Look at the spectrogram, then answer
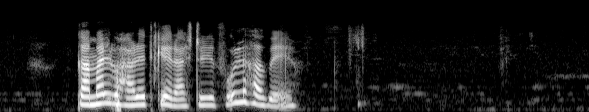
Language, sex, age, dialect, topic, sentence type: Bhojpuri, female, 25-30, Northern, agriculture, statement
